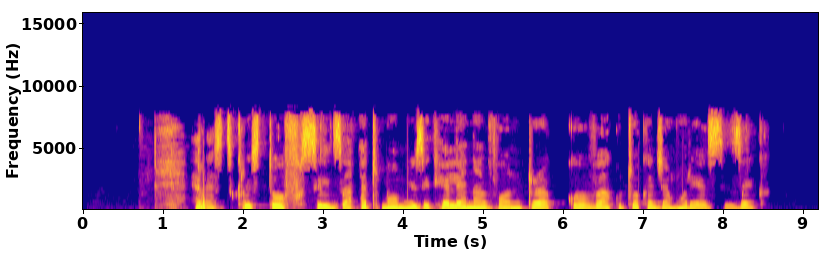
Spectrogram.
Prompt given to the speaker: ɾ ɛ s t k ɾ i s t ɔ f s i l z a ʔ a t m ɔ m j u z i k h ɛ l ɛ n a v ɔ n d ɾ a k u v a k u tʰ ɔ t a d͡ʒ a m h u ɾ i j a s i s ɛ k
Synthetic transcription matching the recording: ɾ ɛ s t k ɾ i s t ɔ f s i l z a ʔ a t m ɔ m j u z i k h ɛ l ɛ n a v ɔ n d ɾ a k ɔ v a k u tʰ ɔ k a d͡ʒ a m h u ɾ i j a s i z ɛ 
